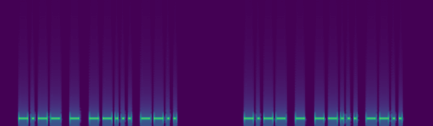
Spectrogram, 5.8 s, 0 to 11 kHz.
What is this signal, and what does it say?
Morse code, heard as a keyed tone, about 27 wpm, 700 Hz. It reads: YT7Z YT7Z
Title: DXCC-100 Call Signs - 4 Characters - Repeated 2x - 28wpm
